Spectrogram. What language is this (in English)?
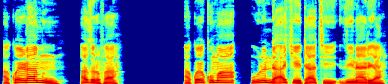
Hausa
